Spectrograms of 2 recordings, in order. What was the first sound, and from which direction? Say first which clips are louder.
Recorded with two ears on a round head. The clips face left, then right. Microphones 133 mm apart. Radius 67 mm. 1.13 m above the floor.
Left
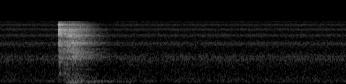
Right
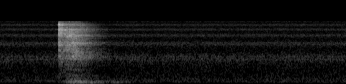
Crumpling: even; 25° left (ahead or behind).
